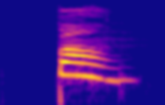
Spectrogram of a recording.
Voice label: "beng4", pinyin

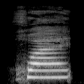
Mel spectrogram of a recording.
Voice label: "huai1", pinyin audio

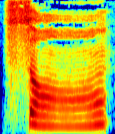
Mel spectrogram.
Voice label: "song3", pinyin

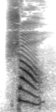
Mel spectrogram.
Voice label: "shao4", pinyin

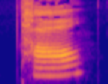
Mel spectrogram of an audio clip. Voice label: "tao2", pinyin

